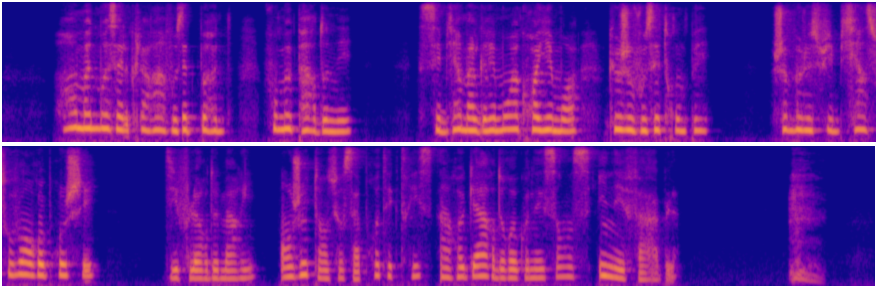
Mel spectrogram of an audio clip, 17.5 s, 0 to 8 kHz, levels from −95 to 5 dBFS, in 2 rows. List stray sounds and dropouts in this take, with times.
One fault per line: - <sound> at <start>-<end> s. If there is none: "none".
- throat clearing at 16.6-17.0 s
